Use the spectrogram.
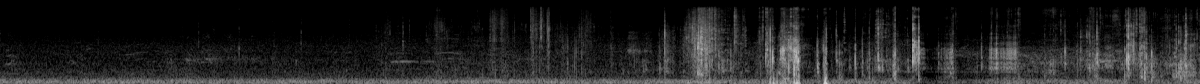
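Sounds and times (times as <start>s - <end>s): scraping on camera: 4.2s - 12.0s
camera handling rustling: 4.3s - 12.0s.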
